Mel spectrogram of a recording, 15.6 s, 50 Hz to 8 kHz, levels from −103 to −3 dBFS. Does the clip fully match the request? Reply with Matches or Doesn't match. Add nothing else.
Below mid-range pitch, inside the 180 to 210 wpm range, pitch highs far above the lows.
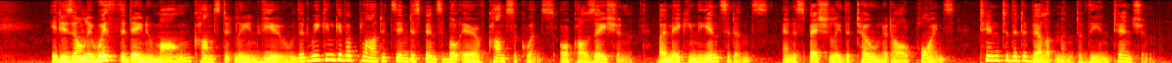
Doesn't match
